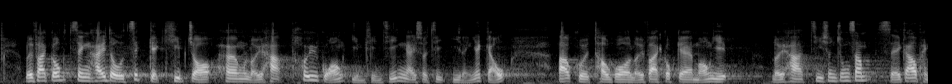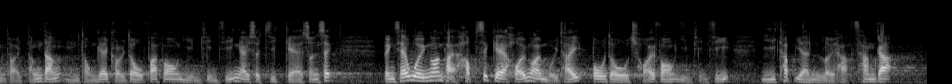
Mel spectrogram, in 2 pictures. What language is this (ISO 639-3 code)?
yue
